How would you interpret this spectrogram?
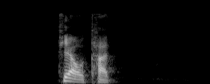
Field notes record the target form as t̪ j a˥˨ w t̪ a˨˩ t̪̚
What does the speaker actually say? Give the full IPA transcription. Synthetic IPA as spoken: t̪ʰ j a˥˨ w t̪ʰ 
